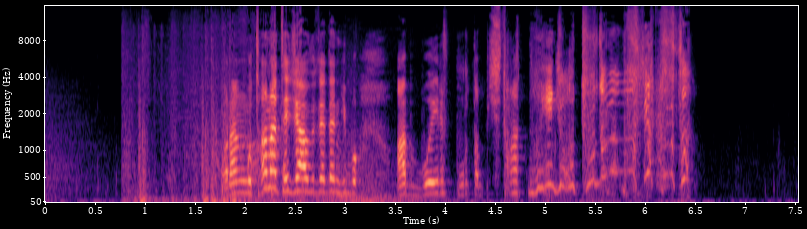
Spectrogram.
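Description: A young man shouts with excitement into a close microphone.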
